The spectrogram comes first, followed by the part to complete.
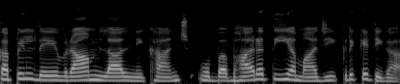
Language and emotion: Kannada, neutral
